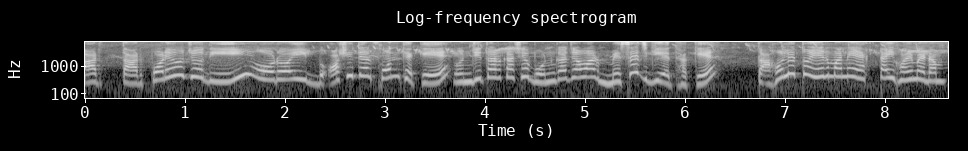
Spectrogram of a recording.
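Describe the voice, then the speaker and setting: A woman's voice: extremely high pitch, sing-song, fairly quick, slight background noise. An actress playing an eager, deferential junior woman officer in a web series drama. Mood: earnest. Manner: pleading, keeps saying madam.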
